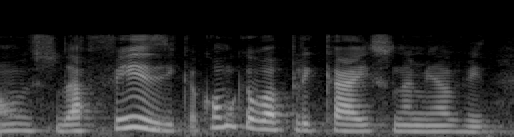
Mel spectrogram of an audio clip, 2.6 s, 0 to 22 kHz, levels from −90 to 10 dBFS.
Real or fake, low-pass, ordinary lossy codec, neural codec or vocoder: real; none; none; none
